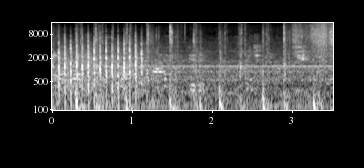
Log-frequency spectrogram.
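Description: Rapid automatic gunfire in Call of Duty: Modern Warfare, dense bursts of game shots close and loud, running continuously with a brief lull midway and a player's voice over it.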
